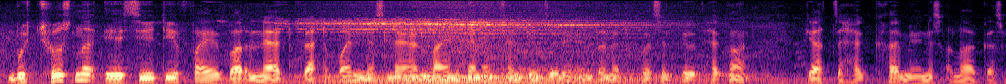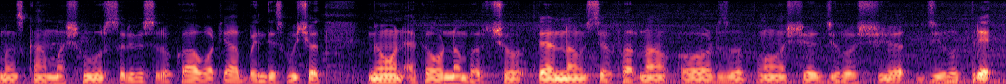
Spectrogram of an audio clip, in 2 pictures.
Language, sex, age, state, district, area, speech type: Kashmiri, male, 18-30, Jammu and Kashmir, Bandipora, rural, read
